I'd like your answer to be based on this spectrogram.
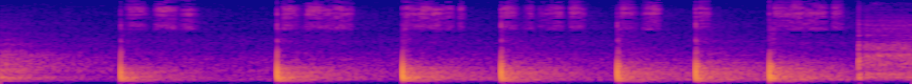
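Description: A pen writes on paper during a sixth-grade math exercise, giving eight crisp separate scratching strokes in an uneven rhythm, close and clear, with no talk.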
